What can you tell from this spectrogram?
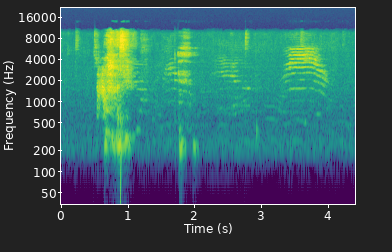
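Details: White Persian and Domestic Medium Hair kittens, about three months old and up for adoption, give a couple of short, high, harmonic meows after a loud rough burst near the start. A person speaks Chinese in the background.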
